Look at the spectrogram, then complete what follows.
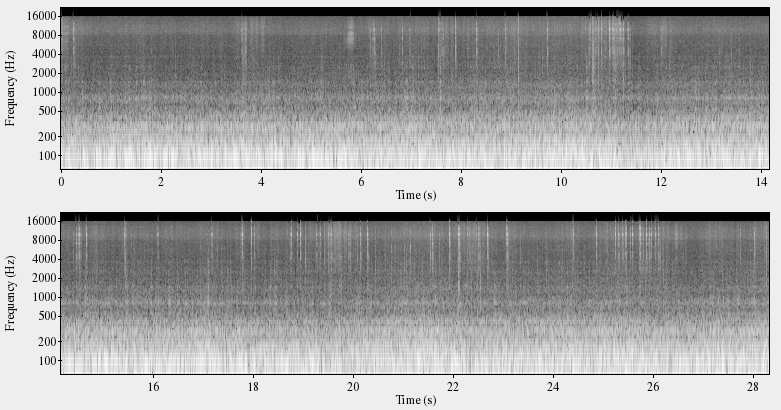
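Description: Car driving over snow-covered streets, heard from inside the cabin: a steady low rumble of engine and tyre noise, with a few faint ticks.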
